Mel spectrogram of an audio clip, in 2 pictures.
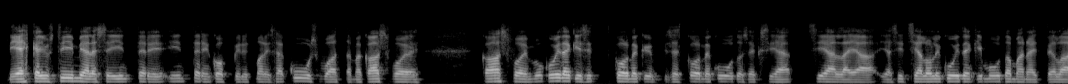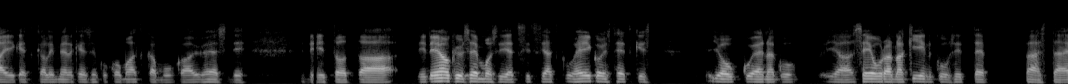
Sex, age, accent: male, 20-39, native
